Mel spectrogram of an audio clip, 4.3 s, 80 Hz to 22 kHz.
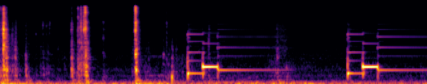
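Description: Ignition key clicking in the lock of a 2013 Shelby GT500 as it is turned to on without starting the engine, followed by the car's electronic warning chime sounding twice, about a second and a half apart.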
